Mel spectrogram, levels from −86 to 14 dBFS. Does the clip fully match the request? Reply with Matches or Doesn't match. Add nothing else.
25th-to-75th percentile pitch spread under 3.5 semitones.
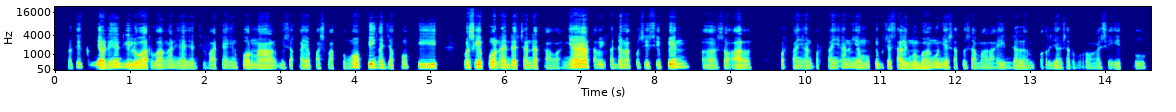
Matches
